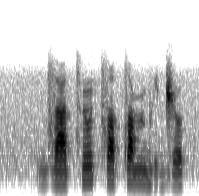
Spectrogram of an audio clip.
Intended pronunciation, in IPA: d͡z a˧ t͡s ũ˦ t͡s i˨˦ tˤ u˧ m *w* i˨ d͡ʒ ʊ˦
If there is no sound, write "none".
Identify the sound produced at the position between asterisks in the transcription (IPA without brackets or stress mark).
b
